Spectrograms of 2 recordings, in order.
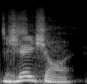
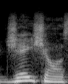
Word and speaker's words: Jeshawn: We got Mr. Jeshawn Stevenson. Am I pronouncing your name correctly? – Jeshawn. – All right. Jeshawn Stevenson.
